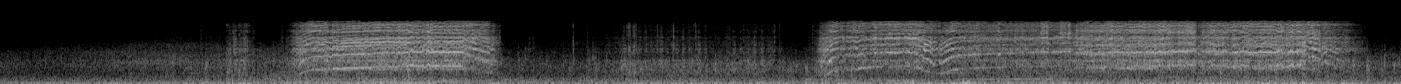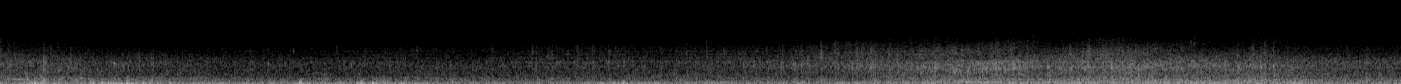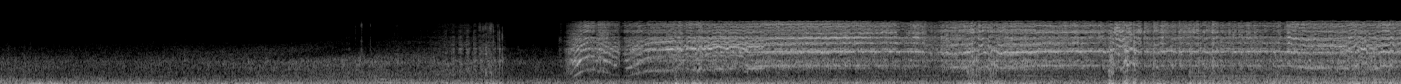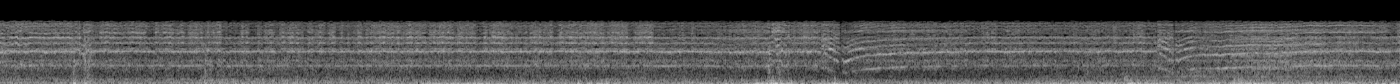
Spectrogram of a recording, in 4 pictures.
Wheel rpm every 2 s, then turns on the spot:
10, 70, 100, 10, 120, 210, 160, 0, 0, 0, 0, 0, 0, 0, 0, 0, 20, 140, 230, 230, 230, 230, 230, 230, 230, 200, 220, 210.
4-8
